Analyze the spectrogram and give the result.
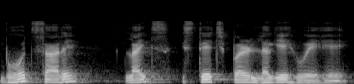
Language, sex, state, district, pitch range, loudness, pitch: Hindi, male, Arunachal Pradesh, Papum Pare, 100-120 Hz, -18 LUFS, 110 Hz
